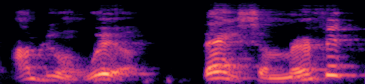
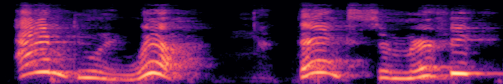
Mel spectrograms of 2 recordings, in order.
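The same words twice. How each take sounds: First: It is said in his normal voice. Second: It is said in a put-on voice.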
